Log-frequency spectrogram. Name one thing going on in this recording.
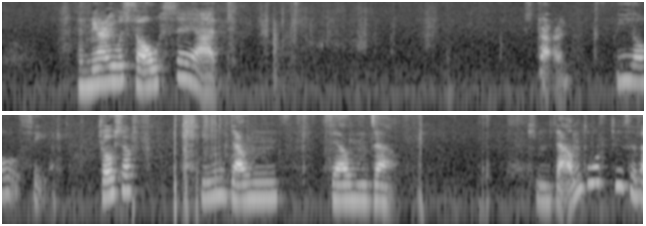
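A young girl reads aloud close by, in a high voice.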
